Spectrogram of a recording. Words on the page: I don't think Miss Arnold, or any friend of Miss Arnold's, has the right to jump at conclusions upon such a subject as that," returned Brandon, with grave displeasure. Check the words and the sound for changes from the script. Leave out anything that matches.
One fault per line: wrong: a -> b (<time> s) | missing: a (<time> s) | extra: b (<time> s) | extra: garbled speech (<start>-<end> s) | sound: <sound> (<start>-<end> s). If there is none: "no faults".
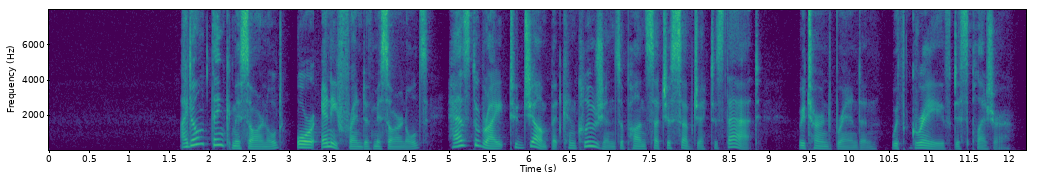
no faults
